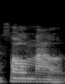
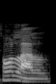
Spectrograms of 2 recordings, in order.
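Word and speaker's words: 설날: dibacanya salal kenapa dibacanyaal bukan sol Nal ini kanal Ya tulisannya ya tetapi dibacanya solal betul ya Kenapa kira-kira karena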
